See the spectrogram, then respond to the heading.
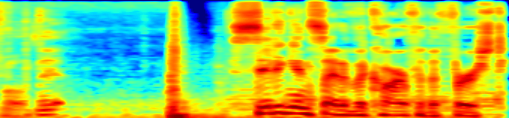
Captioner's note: door clunking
